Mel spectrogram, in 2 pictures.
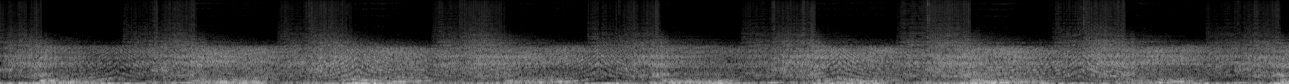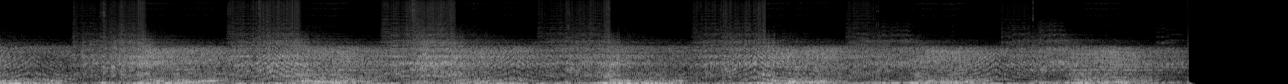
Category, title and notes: Sound effects > Electronic / Design
Data Bolts
The sound of compressed digital energy exploding on impact.
electric, electricity, power, pulse, spark, zap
